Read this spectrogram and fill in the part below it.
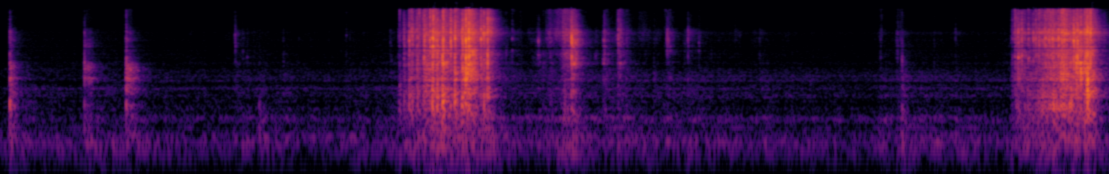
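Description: Oracle cards being shuffled close by in a quiet room, with two louder riffling bursts separated by scattered light taps and card handling, no talking.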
